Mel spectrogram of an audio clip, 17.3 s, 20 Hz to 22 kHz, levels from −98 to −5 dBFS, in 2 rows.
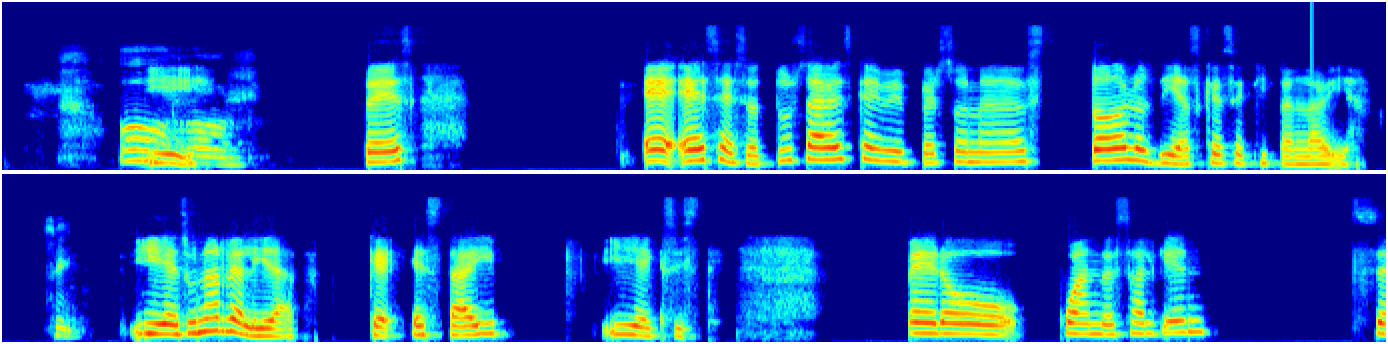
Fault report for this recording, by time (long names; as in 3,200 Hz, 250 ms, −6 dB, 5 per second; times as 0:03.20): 0:08.18: click −15 dBFS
